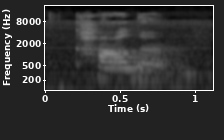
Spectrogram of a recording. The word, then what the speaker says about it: column: The common pattern here is we have words ending in M-N. So this is our common pattern here for this silent N. We're just going to pronounce the M sound.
